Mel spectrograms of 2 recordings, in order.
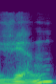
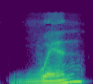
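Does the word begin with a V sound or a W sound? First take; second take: V sound; W sound. First: The word begins with a V sound. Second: The word begins with a careful W sound. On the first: The speaker calls it wrong. "We could say Vien, that could sound kind of exaggerated" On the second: The speaker calls it right. "When could work. With the very careful articulation of the W"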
